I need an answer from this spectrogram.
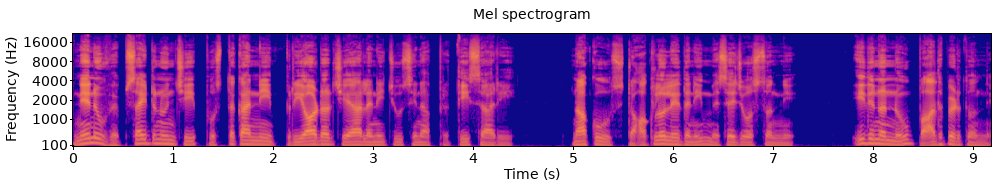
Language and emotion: Telugu, sad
